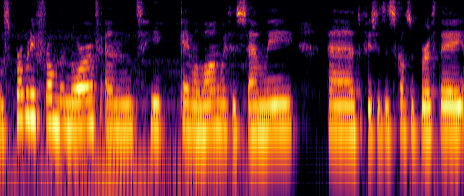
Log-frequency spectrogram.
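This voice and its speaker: Noticeable background noise surrounds a woman speaking. Her pitch is medium and her pace moderate. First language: non-native English speaker. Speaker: game artist and D&D player. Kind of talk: D&D session recap over speedpaint. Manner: hesitant, with fillers.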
